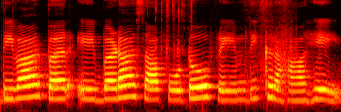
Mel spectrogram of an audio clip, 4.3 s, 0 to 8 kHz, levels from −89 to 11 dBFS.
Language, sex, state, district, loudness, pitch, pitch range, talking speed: Hindi, female, Madhya Pradesh, Dhar, -16 LUFS, 245 Hz, 225-275 Hz, 140 wpm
